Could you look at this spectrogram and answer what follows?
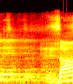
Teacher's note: زا میں سیٹی کی آواز لیکن آواز کو سخت کر دیا دیکھنا زا سیٹی کے بعد کا آواز سخت ہے سین میں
